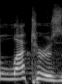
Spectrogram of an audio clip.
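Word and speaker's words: LETRS: This bill before you is called the Letters Bill, and that is spelled L-E-T-R-S.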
